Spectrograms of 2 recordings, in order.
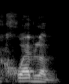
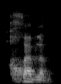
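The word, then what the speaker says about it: Sjöblom: Ricard Hueblum. That's how you pronounce his last name. Hueblum.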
